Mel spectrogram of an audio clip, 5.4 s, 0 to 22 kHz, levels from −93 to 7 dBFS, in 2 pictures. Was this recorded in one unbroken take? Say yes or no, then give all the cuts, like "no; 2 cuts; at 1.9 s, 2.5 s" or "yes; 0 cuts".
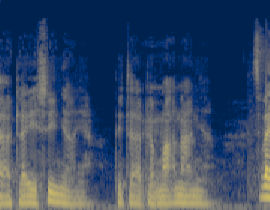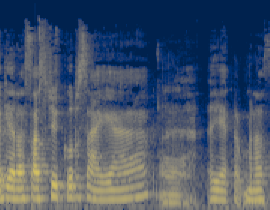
no; 1 cut; at 2.4 s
